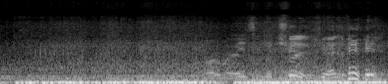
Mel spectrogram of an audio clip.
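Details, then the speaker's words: Nissan R34 Skyline, RB25DET NEO, stock internals, full bolt-ons, turbo, about 500HP build, first start after two years; deep loping idle with uneven pulsing beat and a short dip midway; lumpy idle, otherwise healthy. "Sorry you got the lumpy idle. Sorry you got the lumpy idle. Sounds so good."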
